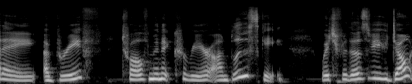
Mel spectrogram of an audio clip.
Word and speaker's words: Bluesky: She will totally mispronounce. Bluesky, like Bluey. No, it's Blue Sky. So Blue Sky, Yeah.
